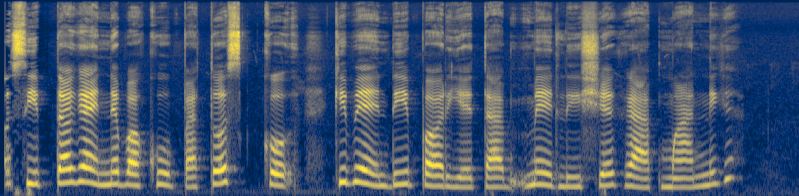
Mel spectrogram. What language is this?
Kalenjin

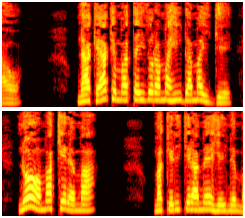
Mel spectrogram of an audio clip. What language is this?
Kikuyu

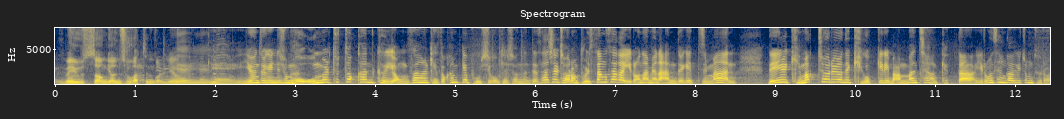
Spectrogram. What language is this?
Korean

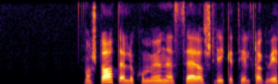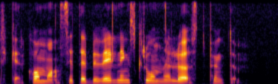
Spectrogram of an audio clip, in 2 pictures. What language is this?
Norwegian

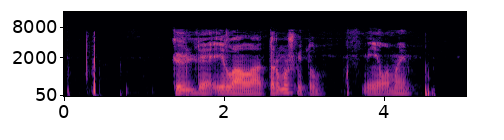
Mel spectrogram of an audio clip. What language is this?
Bashkir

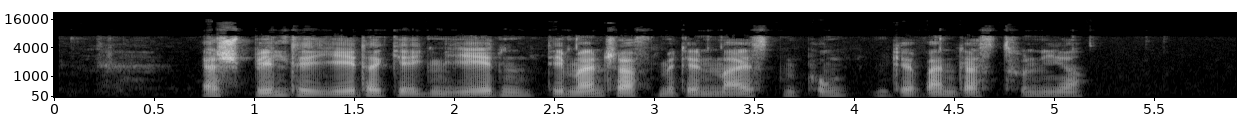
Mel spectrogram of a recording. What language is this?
German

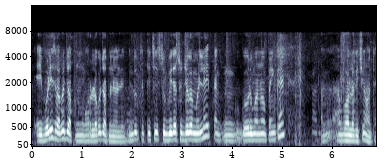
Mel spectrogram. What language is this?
Odia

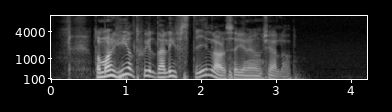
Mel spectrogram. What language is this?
Swedish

